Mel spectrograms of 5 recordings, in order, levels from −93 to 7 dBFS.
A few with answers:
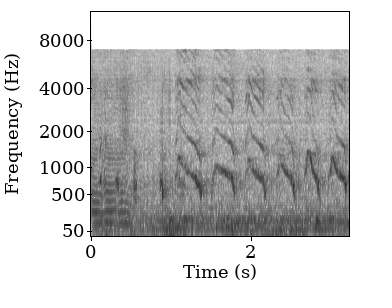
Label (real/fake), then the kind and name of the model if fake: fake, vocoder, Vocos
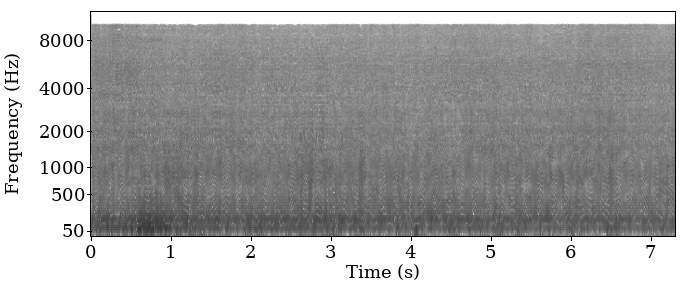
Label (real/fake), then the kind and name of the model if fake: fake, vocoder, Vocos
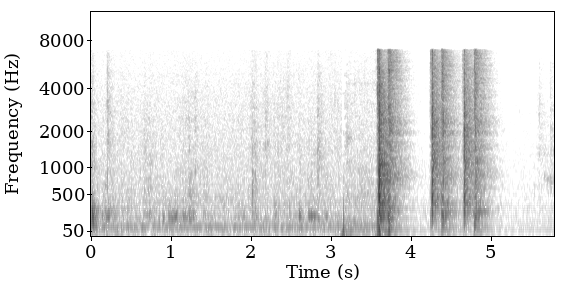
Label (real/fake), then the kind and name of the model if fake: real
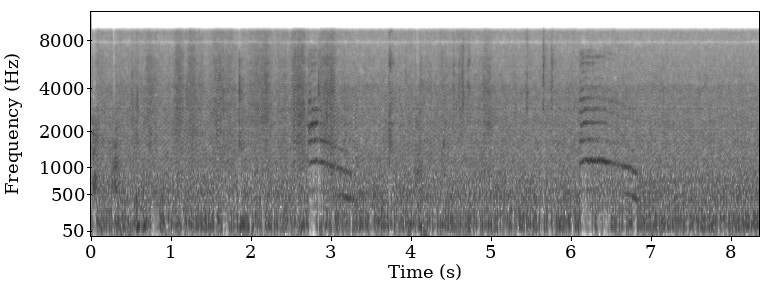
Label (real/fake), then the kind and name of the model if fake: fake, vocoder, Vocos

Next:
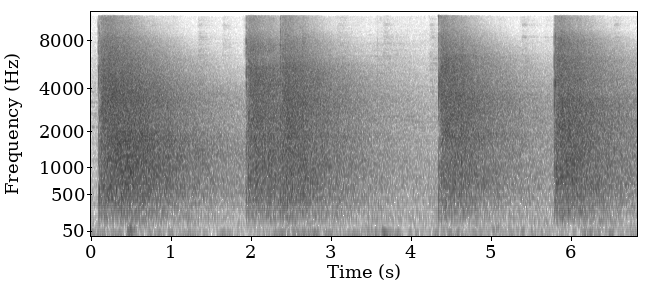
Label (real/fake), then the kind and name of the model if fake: real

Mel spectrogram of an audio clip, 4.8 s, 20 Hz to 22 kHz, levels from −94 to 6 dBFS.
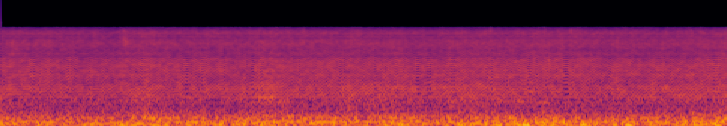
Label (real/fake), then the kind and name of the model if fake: fake, vocoder, Vocos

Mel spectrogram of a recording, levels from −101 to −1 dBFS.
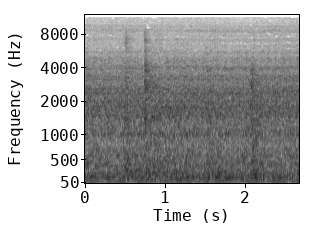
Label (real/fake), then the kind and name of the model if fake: fake, vocoder, Vocos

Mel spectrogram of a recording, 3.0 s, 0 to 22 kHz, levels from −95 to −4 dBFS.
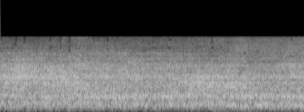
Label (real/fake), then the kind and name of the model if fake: real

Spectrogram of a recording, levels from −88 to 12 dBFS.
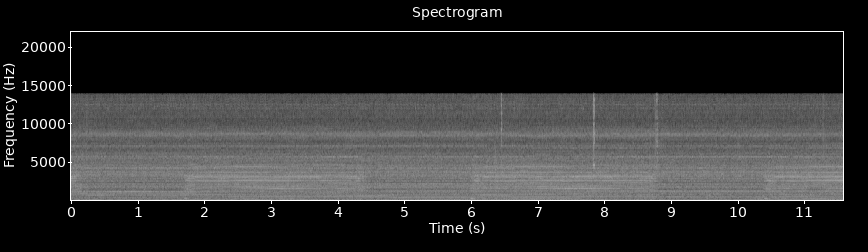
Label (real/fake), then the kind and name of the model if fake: fake, vocoder, Vocos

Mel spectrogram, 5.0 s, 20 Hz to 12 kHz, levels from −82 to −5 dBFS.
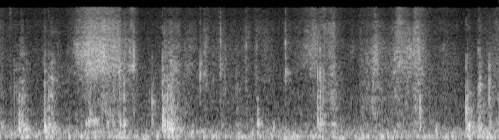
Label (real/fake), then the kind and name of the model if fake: fake, vocoder, Vocos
